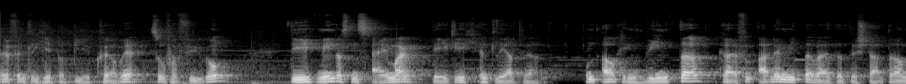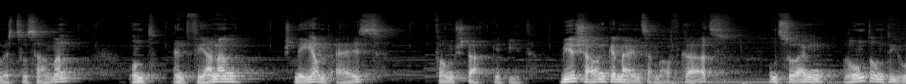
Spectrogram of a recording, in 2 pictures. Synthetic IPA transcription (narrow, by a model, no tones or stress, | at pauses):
ʔœfəntlɪçəpapiːɐkʰœɐbət͡suːɐfɐfyːɡʊŋ | d̥iːmɪndəstn̩sʔaɪnmaːltʰɛːɡlɪçɛntleːɐtv̥eːɐdn̩ | ʊntaʊxɪmvɪntɐɡ̥ʁaɪfn̩ʔaləmɪtaɐbaɪtɐdɛsʃta̰tʁaʊməst͡suzamən | ʔʊntʔɛntfɛɐnən | ʃneːʊnta̰ɪs | fɔmʃtatɡ̥əb̥iːt | viːɐʃaʊənɡəmaɪ̃nzaːmaʊfɡ̥ʁaːt͡sʊntsɔɐɡŋ̩ʁʊntʊmdi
